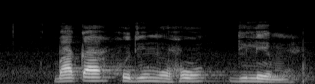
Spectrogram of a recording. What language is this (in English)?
Southern Sotho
